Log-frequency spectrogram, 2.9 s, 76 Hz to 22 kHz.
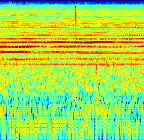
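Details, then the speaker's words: Old junk PC booting Red Hat Linux 9: its hard drive spins with a thin steady high-pitched whine over a faint low hum; hard drive whine. "I don't really care so man that drive sounds like crap"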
